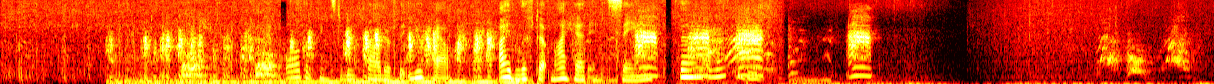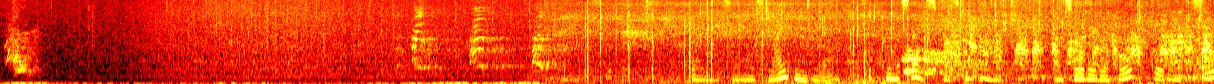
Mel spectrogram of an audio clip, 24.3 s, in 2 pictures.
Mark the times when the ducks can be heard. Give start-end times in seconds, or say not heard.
1.1-8.8, 20.6-24.2.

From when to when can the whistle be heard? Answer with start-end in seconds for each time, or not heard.
not heard.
